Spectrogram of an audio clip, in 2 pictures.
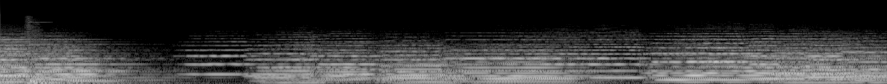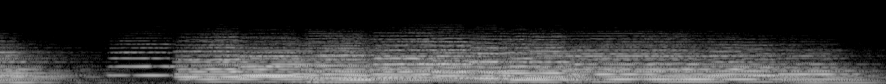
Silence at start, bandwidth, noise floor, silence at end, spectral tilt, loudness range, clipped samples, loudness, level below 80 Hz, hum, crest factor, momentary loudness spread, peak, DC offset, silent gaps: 0 s; 9.2 kHz; -40 dBFS; 0 s; -8 dB/octave; 4 LU; under 0.1%; -20 LUFS; -40 dBFS; none; 14 dB; 11 LU; -6 dBFS; under 0.1%; none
